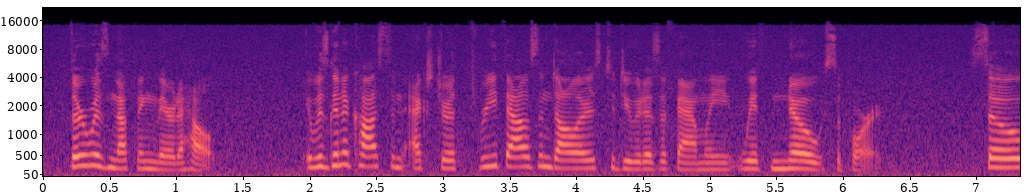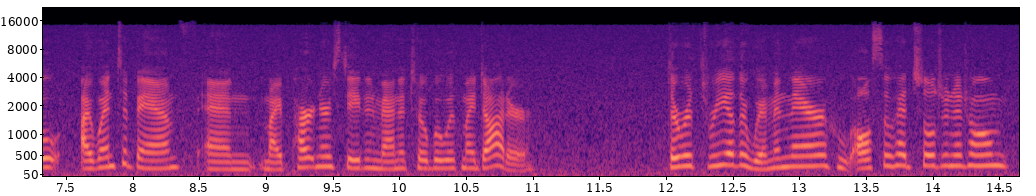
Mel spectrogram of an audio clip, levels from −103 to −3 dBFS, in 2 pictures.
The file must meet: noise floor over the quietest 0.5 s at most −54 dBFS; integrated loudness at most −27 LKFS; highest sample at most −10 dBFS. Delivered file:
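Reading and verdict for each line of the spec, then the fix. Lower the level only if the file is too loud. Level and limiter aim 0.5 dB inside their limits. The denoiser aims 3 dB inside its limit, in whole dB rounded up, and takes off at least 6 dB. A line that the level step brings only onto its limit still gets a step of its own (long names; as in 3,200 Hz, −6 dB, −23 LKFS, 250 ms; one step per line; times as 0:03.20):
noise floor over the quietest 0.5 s −52 dBFS: out of spec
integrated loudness −32.0 LKFS: in spec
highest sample −13.0 dBFS: in spec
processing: broadband denoise 6 dB, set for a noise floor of −52 dBFS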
